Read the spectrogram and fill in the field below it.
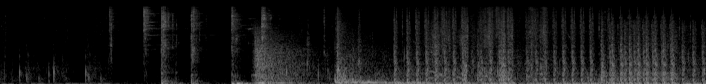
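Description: Gunfire in a competitive shooter video game, with scattered single shots early, then sustained rapid bursts of automatic fire that run continuously through the rest of the stretch.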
